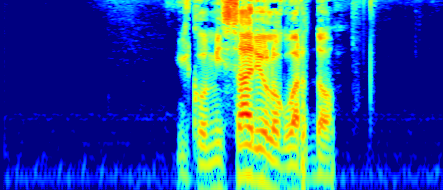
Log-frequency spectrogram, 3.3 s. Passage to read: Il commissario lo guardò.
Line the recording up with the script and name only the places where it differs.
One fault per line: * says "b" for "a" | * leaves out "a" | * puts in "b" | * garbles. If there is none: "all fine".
all fine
